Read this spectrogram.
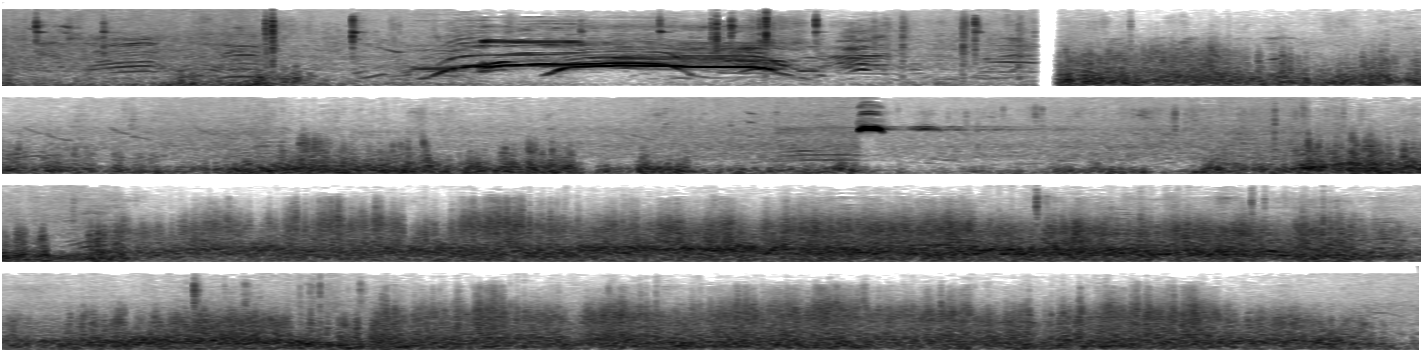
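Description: Wind blows hard across the microphone, rumbling.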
